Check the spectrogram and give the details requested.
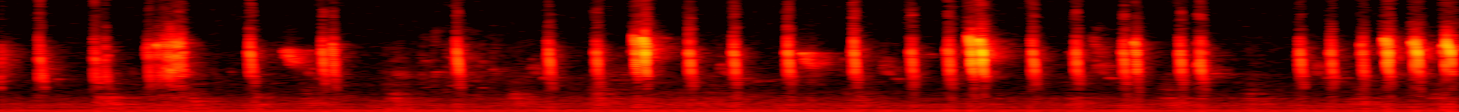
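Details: Young velvet-fronted nuthatch giving its 'tembakan' shooting song, phone-recorded: scattered sharp, very high ticking notes with a few brief buzzy trills, loosely spaced and then quickening toward the end.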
